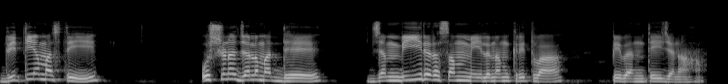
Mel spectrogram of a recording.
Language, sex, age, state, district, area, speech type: Sanskrit, male, 18-30, Rajasthan, Jaipur, rural, spontaneous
